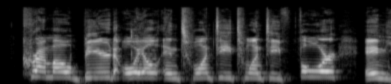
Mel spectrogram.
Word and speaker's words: Cremo: cremo beard oil in 2024 and yes that is how you pronounce it I went through their YouTube videos until I found a video where they pronounced it cromo now this is a beard oil that was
